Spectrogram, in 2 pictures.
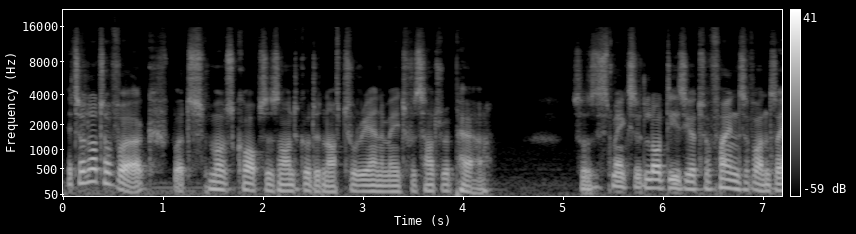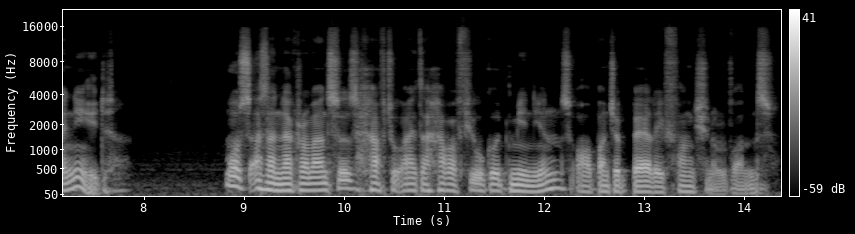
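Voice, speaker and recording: A man's voice: fairly low pitch, very animated, normal speed, gravelly, darkish tone. A man playing a pragmatic, chatty necromancer who talks casually and matter-of-factly about grisly work in an audio roleplay. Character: chatty, pragmatic male necromancer, former tailor. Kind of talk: intimate audio roleplay acting.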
